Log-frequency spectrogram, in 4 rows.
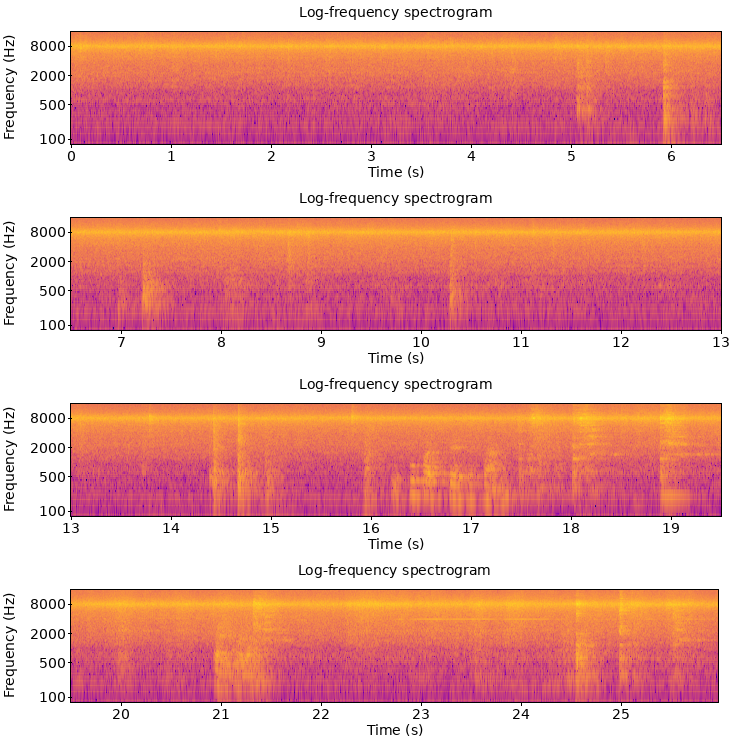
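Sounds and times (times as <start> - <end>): cauliflower sizzling in oil: 0.0 - 25.9
spatula scraping a pan: 17.4 - 25.9.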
